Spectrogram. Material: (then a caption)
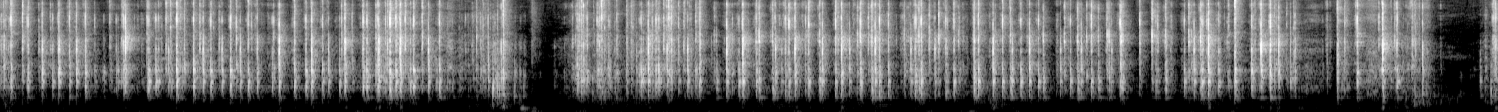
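Plastic. Fingertips type steadily on a full-size plastic computer keyboard held up diagonally, making a dense, rapid stream of short, bright plastic clicks and clacks. The typing pauses briefly just after five seconds, then continues at the same pace until a short break near the end.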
